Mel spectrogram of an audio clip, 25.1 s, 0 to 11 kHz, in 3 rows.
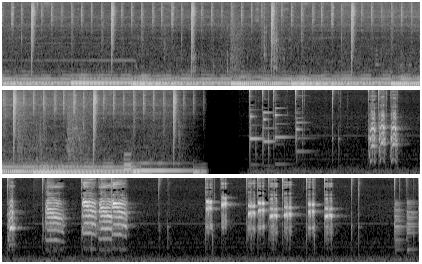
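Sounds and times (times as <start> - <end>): guitar music: 0.0 - 12.4.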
